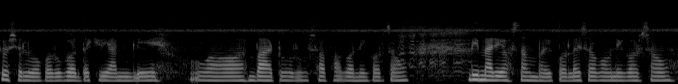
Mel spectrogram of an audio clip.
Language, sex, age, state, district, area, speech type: Nepali, female, 30-45, West Bengal, Kalimpong, rural, spontaneous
